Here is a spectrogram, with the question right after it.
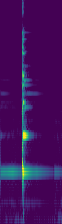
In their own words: That's a brake that's released, it's ringing.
